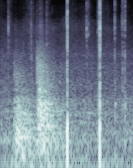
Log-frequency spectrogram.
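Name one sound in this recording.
A cue stick strikes a ball with a sharp click.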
